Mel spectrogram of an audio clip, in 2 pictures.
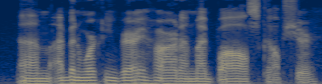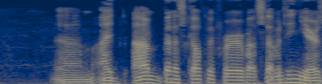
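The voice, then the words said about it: Very strange put-on voice. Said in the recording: “weird voice ... That is a very strange voice”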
